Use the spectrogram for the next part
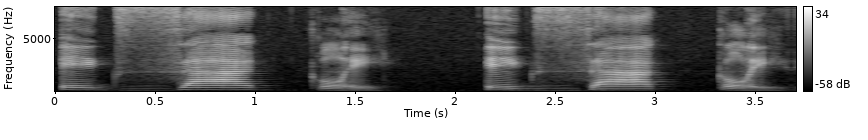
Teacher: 이 C 소리가 약간 된 소리로 나서 gly 라고 소리 난다고 보시면 돼요. 이 EX로 시작하는 단어들이 다양한 소리를 가지고 있는데 이 exactly 같은 경우는 eggs 이렇게 gs 이 소리를 가지고 있어요. · A 모음 뒤에 C, T, L 이렇게 세 개의 자음이 딱 붙어 있죠. 이런 경우에는 중간에 있는 T 소리가 삭제됩니다. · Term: Three Consonant Rule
